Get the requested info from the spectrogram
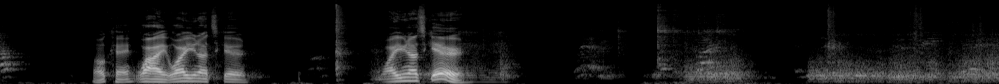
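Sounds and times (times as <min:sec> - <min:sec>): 
speech: 0:00.9 - 0:02.6, 0:03.8 - 0:04.8
chair scraping across floor: 0:03.7 - 0:05.3, 0:06.6 - 0:09.9.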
